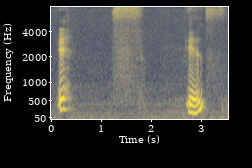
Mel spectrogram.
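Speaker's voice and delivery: is split into its sounds, then blended; slow beginner's decoding of is; sounding out. Shown as a demonstration. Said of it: "let's now start reading".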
